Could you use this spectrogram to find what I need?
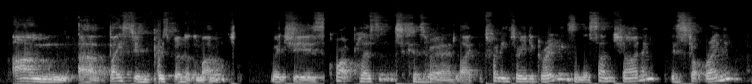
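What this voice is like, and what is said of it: British English accent. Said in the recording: “as you might have picked up from my accent, I'm originally from the UK”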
